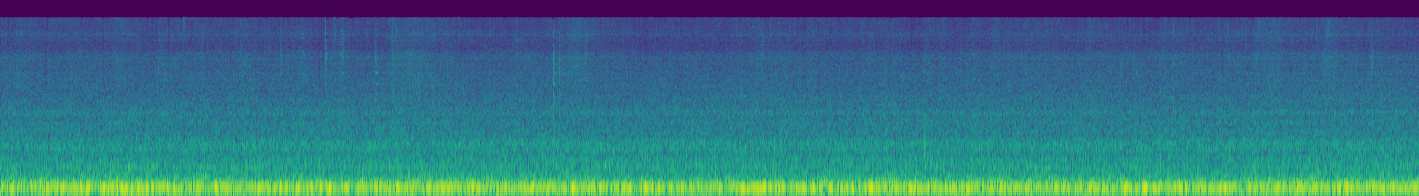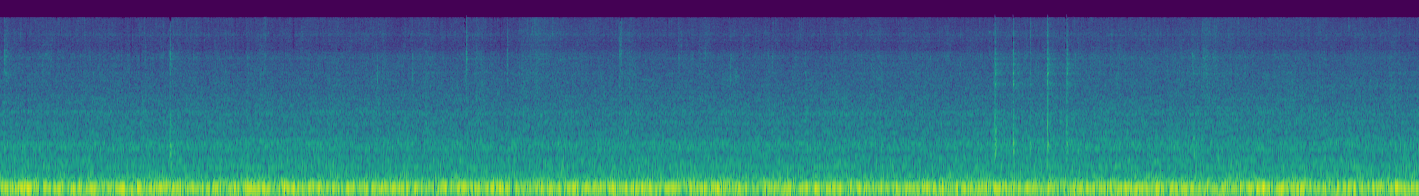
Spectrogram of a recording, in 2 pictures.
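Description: A steady low drone, with a few faint scrapes near the end from a spatula stirring fried chicken and dried chillies in a non-stick wok.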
